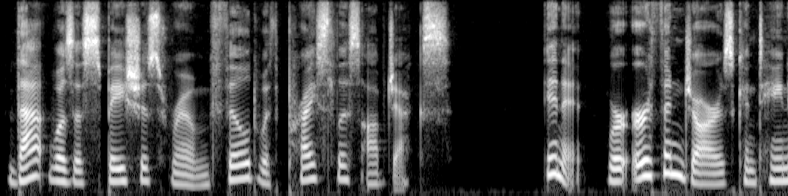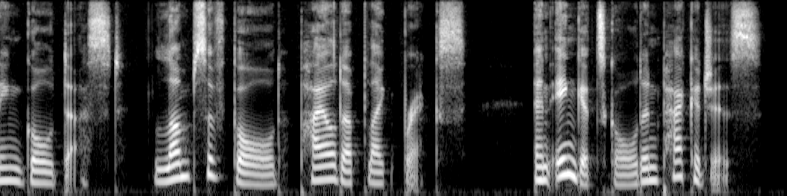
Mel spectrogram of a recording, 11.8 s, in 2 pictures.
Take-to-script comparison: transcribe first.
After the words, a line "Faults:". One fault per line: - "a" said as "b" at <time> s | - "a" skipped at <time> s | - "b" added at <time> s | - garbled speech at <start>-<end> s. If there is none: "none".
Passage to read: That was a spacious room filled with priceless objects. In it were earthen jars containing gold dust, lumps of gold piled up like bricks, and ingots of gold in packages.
That was a spacious room filled with priceless objects. In it were earthen jars containing gold dust, lumps of gold piled up like bricks, and ingots gold in packages.
Faults:
- "of" skipped at 10.5 s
